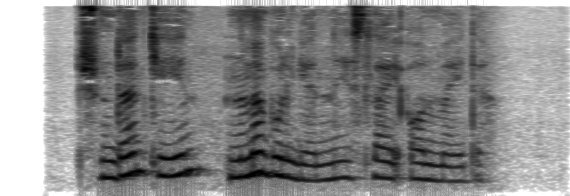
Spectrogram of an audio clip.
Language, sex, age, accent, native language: Uzbek, female, 25-34, Sirdaryo, Uzbek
